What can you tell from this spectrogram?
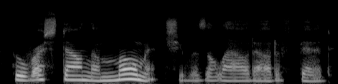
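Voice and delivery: ordinary delivery, nothing marked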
